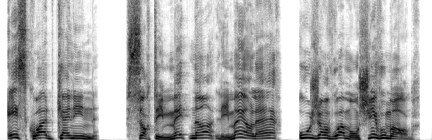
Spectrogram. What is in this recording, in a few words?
Pathfinder French Standard Canadian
